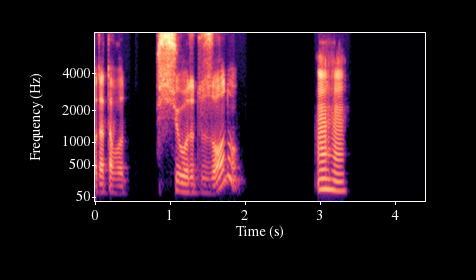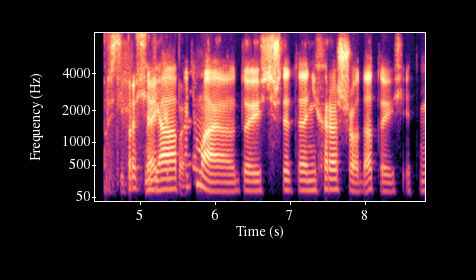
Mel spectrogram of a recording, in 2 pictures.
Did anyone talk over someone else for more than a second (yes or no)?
no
